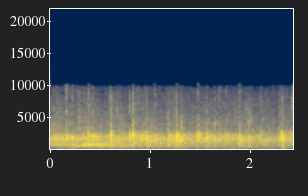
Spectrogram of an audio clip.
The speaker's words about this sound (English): And by the way, can we give another round of applause for the folks that led us in worship this morning?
